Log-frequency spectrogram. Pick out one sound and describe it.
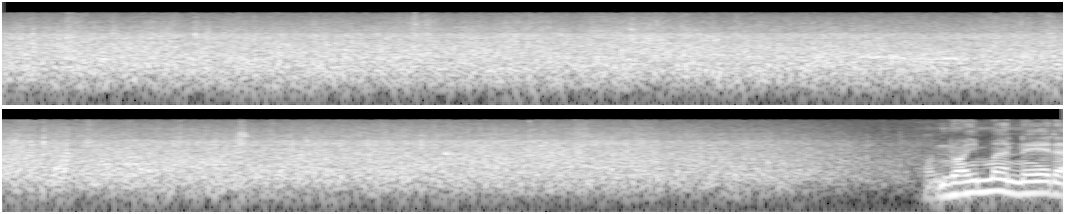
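A torrent of floodwater roars and rushes loudly.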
